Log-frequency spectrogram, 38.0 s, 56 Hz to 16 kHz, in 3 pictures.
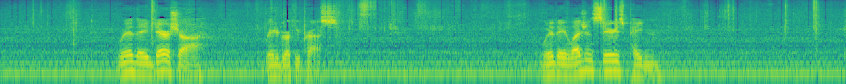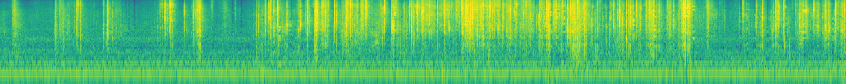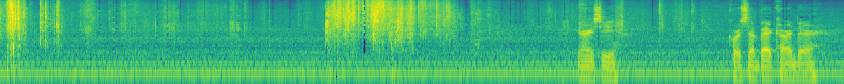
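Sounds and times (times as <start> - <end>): wrapper tearing and crinkling: 13.5 - 27.2, 30.2 - 32.4.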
